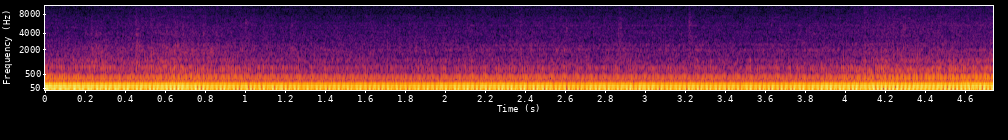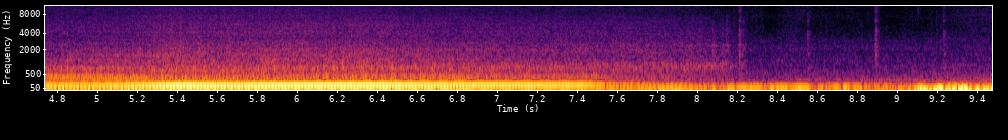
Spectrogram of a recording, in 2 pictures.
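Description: Jeep Wrangler JK V6 exhaust through a Dynomax Super Turbo axle-back muffler, heard at the tailpipes as the Jeep drives: a steady exhaust note that climbs in pitch about four seconds in as the engine revs up, holds, then falls away near the end as the throttle is let off.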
